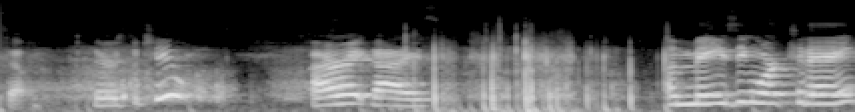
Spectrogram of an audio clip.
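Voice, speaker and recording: A woman with a high pitch speaks in an animated tone. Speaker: elementary art teacher. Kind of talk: tutorial.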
